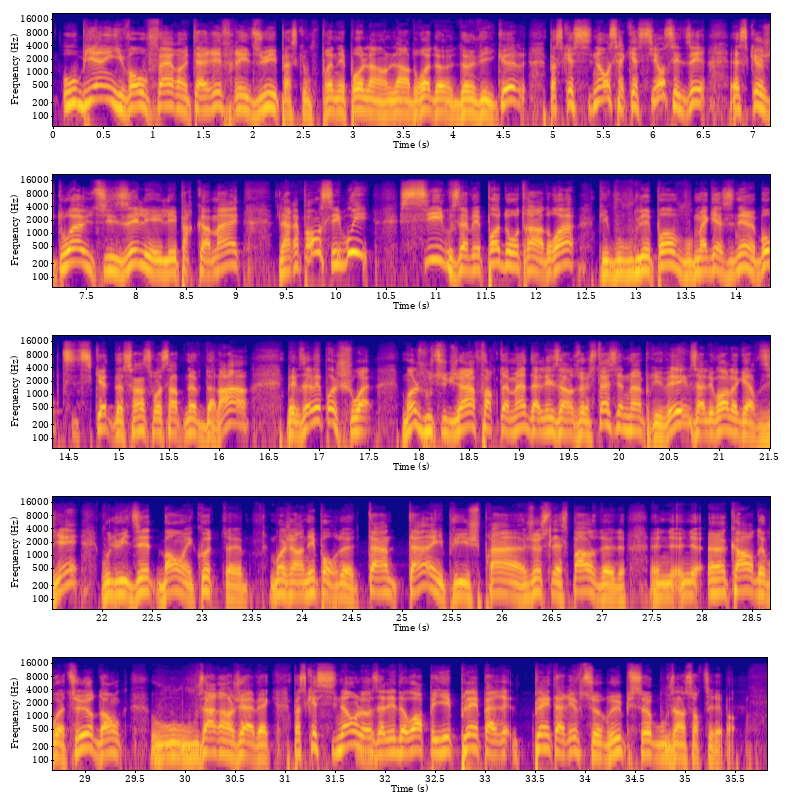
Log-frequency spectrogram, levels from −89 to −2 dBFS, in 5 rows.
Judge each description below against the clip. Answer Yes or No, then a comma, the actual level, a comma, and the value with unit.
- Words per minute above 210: Yes, fast, 220 wpm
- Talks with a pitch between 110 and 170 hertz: Yes, medium, 140 Hz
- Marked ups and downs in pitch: Yes, wide, 6.0 semitones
